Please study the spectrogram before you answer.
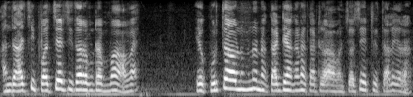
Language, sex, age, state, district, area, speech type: Tamil, male, 60+, Tamil Nadu, Perambalur, rural, spontaneous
